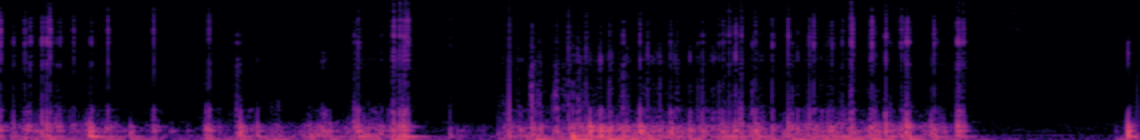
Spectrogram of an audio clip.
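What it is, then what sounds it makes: Metal mesh microphone grille, tapped and scratched. Long pink nails and the fingertips of both hands tap and scratch a bare, hollow, fist-sized microphone head with a white perforated metal mesh grille. The result is a dense, irregular stream of boomy low thumps and short scratchy clicks that die away quickly. It falls quiet near the end before one last tap.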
